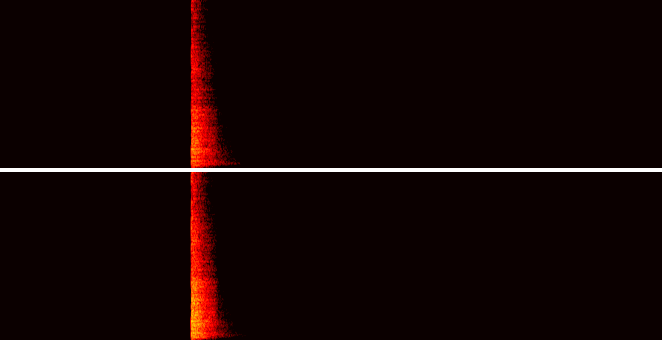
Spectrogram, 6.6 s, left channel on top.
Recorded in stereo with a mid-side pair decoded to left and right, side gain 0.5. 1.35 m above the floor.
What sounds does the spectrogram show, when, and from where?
1.9 s a clap: 50° right, 0.7 m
